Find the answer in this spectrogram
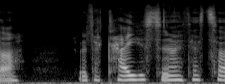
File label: "cais", Welsh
